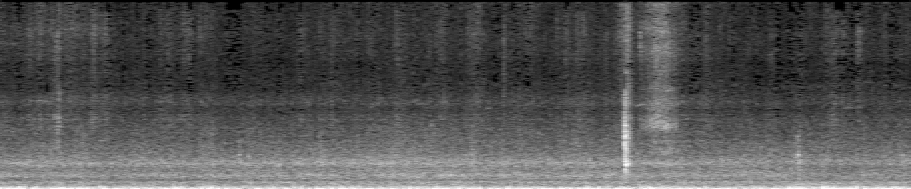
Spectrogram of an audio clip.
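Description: A bus engine rumbles steadily from inside the cabin.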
